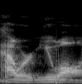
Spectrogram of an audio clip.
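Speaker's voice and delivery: ordinary talk, nothing marked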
